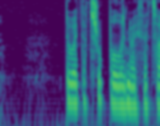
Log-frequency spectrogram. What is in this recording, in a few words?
"trwbl", Welsh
